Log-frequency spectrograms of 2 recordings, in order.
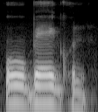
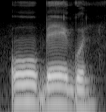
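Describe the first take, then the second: No difference in how they are said.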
